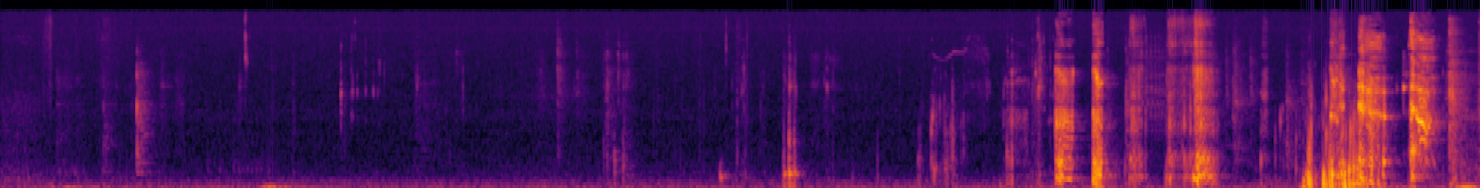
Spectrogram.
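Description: After a quiet stretch with faint clicks, someone breaks into a loud, rough coughing fit caused by water going down the wrong pipe: sharp bursts in quick clusters, growing harsher and more choked toward the end.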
